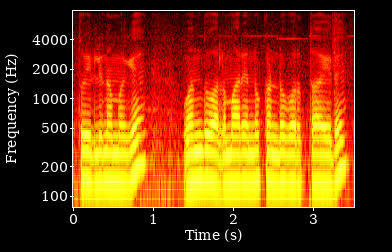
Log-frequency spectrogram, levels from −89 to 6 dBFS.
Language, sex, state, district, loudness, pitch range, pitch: Kannada, female, Karnataka, Bidar, -14 LUFS, 130-140 Hz, 135 Hz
